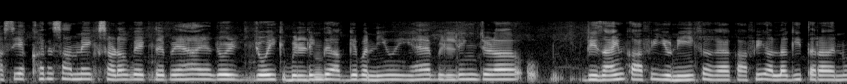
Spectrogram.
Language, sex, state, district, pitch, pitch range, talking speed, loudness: Punjabi, female, Chandigarh, Chandigarh, 225 Hz, 215-230 Hz, 205 wpm, -15 LUFS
